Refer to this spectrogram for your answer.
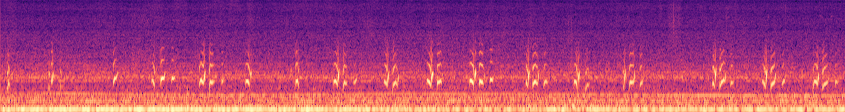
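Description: A guinea pig gives soft, short squeaks about twice a second, a relaxed sound of contentment.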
